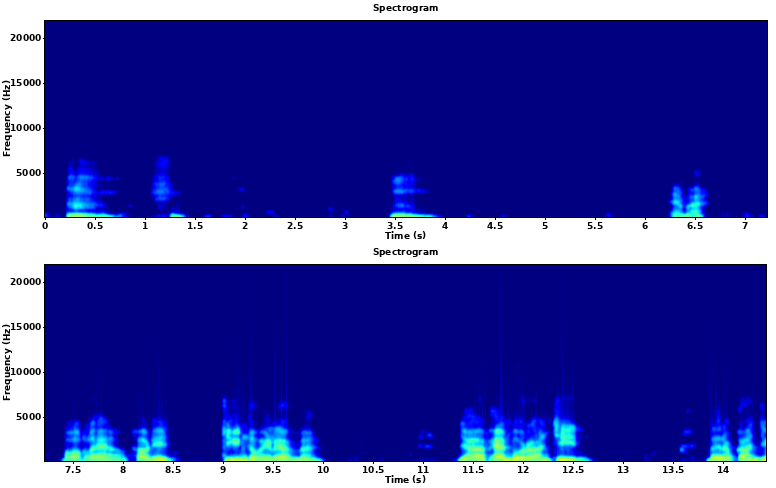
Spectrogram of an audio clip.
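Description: An elderly man speaks calmly close to a microphone, in short phrases with pauses.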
